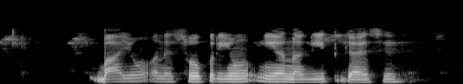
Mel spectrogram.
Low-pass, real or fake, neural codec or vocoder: 5.4 kHz; real; none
